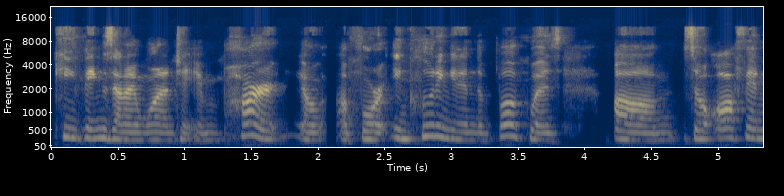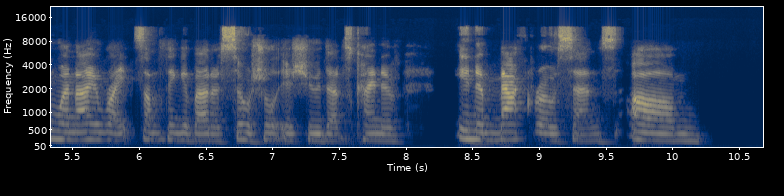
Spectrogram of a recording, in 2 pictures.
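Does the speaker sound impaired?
Yes: cleft palate, cleft palate without cleft lip; childhood articulation problems, hard to understand, years with speech pathologist, speaking Hindi discouraged by early doctors, therapists.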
